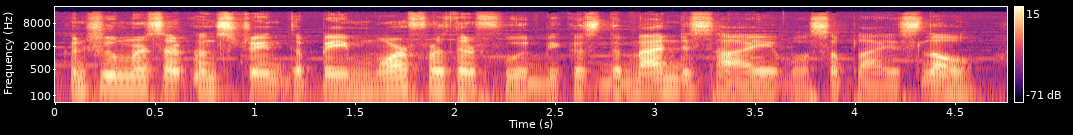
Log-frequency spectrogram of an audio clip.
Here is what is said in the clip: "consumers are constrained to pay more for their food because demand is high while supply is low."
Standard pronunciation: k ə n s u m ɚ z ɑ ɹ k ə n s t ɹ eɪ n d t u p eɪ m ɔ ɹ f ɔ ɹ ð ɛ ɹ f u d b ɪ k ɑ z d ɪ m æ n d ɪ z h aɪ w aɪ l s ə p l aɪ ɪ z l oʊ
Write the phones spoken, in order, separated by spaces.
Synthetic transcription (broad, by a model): k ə n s u m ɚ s ɑ ɹ k ə n s t ɹ eɪ n d t u p eɪ m ɔ ɹ f ɔ ɹ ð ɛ ɹ f u d b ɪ k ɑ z d ɪ m æ n d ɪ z h aɪ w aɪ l s ə p l aɪ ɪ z l oʊ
